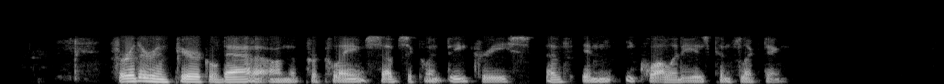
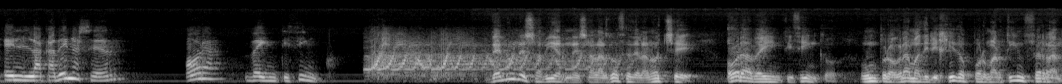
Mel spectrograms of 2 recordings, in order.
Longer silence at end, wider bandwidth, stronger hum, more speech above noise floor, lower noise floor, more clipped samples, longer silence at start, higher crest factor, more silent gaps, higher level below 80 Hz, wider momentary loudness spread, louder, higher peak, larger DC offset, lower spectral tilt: first, 1.6 s vs 0 s; second, 3.9 kHz vs 15 kHz; neither; first, 60 dB vs 33 dB; first, -79 dBFS vs -53 dBFS; neither; first, 0.75 s vs 0 s; about the same, 18 dB vs 16 dB; neither; first, -58 dBFS vs -70 dBFS; first, 14 LU vs 10 LU; about the same, -20 LUFS vs -20 LUFS; first, -2 dBFS vs -6 dBFS; neither; first, -12.5 dB/octave vs -6 dB/octave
